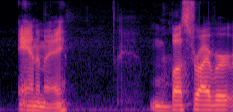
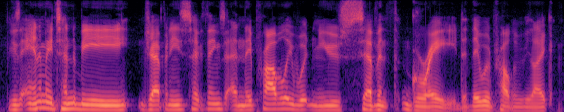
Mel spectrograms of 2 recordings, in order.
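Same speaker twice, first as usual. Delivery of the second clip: ordinary talk, nothing marked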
